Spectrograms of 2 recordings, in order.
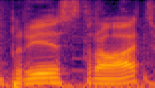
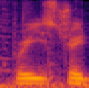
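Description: First: The name is said with an Afrikaans pronunciation. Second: The name is said with an English pronunciation. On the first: "which is the actual pronunciation" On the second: "there's Bree Street"

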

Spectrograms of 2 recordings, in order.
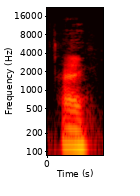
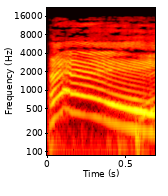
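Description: First: It is said with low energy. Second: It is said with high energy.

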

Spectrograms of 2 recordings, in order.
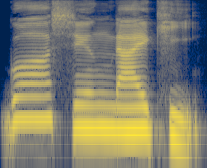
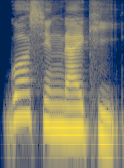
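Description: First: It is said slowly and carefully. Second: It is said at a natural, quick pace. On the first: "and then slow" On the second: "Once natural speed"

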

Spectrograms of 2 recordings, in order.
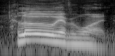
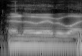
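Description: First: It is said in a lighter, normal voice. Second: It is said in a deeper, bassier voice.

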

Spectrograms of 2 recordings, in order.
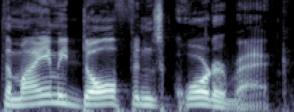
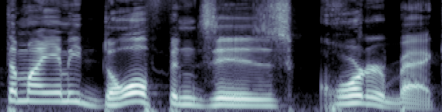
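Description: First: No extra s syllable follows the word Dolphins. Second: An extra s syllable follows the word Dolphins. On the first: The speaker calls it right. "you don't say another S after" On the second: The speaker calls it wrong. "you're adding another S"

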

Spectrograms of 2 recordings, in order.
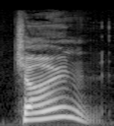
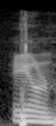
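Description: First: The name begins with a hard J sound. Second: The name begins with a soft Y sound. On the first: "is that a Spanish name that I'm saying right?" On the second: "It's a soft J"

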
